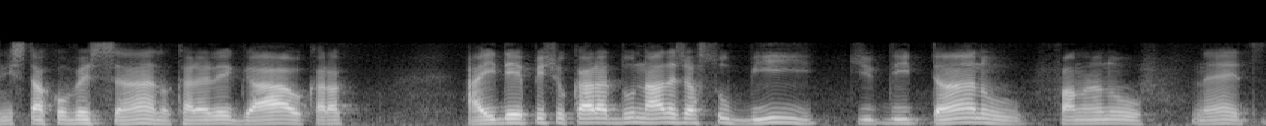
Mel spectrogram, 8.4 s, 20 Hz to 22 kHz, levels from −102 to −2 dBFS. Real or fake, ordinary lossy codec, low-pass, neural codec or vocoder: fake; none; 5.4 kHz; codec, 16 kHz, 0.9 kbps, LongCat-Audio-Codec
